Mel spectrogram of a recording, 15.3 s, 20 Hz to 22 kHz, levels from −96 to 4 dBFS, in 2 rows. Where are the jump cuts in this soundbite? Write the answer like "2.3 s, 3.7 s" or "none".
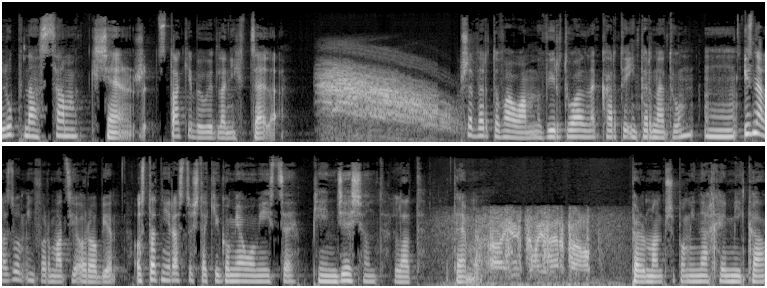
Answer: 8.9 s

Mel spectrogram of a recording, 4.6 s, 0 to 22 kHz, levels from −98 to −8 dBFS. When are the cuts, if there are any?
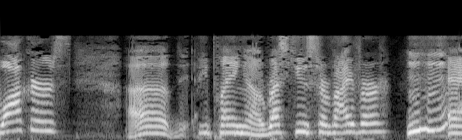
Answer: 1.9 s

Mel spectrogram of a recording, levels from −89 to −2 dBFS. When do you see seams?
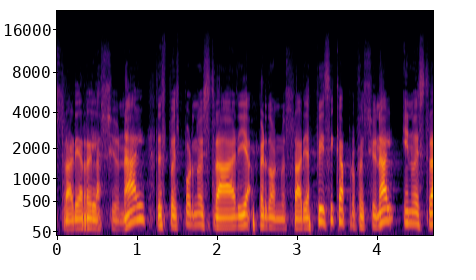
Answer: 1.2 s

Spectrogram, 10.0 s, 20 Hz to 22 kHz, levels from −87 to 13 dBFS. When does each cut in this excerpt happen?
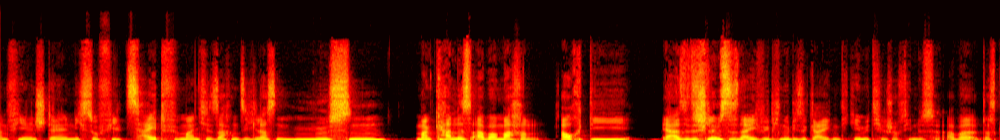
5.5 s

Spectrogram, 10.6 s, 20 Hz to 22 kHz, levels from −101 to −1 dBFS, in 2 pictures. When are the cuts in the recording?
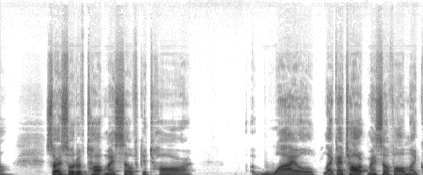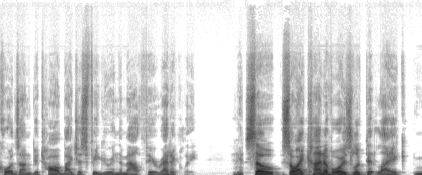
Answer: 8.3 s

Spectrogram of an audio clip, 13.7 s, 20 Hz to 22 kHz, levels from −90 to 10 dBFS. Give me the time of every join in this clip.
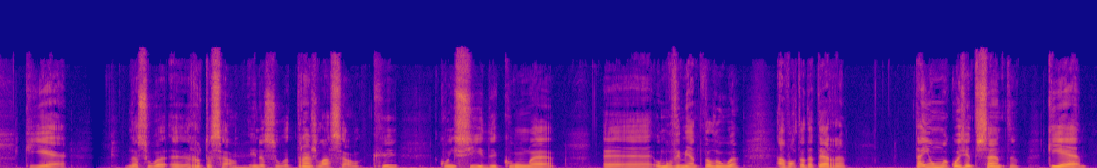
none

